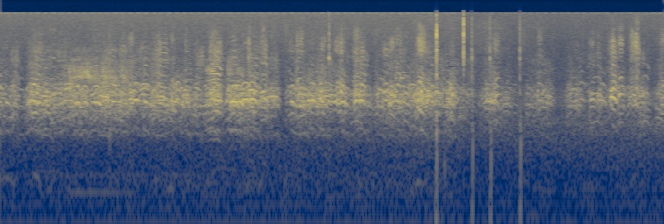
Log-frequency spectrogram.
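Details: Pink-footed and Brant geese near the Borreby bogs, on very low land with much water. A dense flock gives continuous overlapping honks and yelping calls, with a few sharp clicks near the end.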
